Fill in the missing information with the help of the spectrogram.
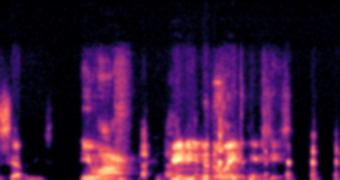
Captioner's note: chuckling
